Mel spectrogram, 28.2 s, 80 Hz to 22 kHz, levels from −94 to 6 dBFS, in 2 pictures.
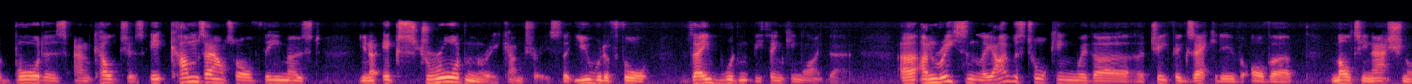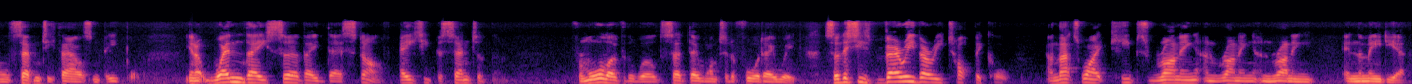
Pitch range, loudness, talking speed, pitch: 120-165 Hz, -23 LUFS, 170 wpm, 140 Hz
